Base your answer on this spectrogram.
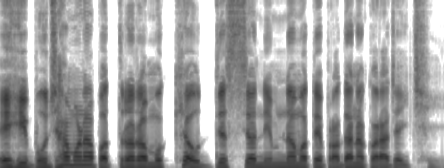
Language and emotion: Odia, neutral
